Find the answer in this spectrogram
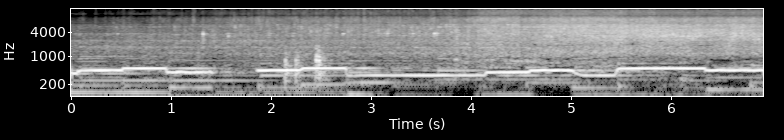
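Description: Red chili spice paste sizzling as it is stirred in hot oil in a non-stick wok, the sizzle growing louder partway through, under background music with a simple stepping melody.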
